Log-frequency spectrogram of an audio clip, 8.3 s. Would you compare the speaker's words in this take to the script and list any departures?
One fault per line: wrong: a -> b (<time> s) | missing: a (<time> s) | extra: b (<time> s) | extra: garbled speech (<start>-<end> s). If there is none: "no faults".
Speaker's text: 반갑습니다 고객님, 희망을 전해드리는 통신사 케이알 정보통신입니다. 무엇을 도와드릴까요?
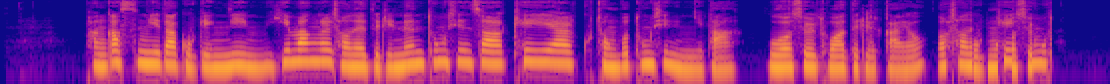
extra: garbled speech (7.0-7.9 s)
